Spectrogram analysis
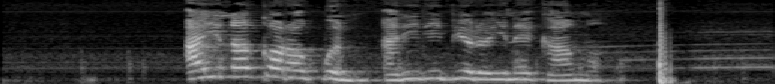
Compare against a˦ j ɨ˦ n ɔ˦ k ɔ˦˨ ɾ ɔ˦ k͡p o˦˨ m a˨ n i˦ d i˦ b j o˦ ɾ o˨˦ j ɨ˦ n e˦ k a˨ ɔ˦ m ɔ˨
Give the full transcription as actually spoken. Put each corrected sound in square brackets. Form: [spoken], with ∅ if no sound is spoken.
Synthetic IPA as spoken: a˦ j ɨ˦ n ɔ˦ k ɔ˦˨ ɾ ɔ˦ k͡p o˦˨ [n] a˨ [d] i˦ d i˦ b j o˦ ɾ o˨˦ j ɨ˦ n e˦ k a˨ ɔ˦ m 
